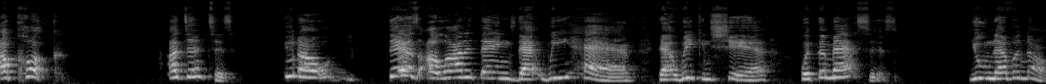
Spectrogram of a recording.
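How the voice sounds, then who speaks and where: Loud and at a very slow pace, a woman speaks in a high pitch with very wide swings and long, frequent pauses. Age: 60s. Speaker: retired YouTuber giving advice. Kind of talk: casual talk to camera. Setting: at home, corner of house.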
